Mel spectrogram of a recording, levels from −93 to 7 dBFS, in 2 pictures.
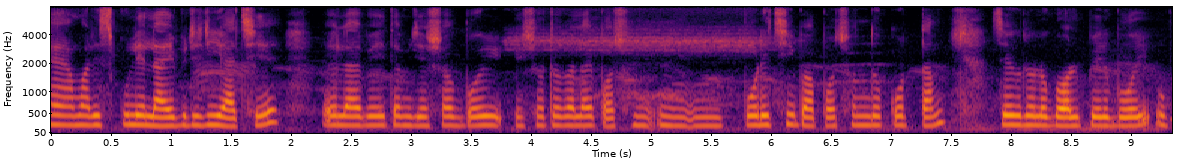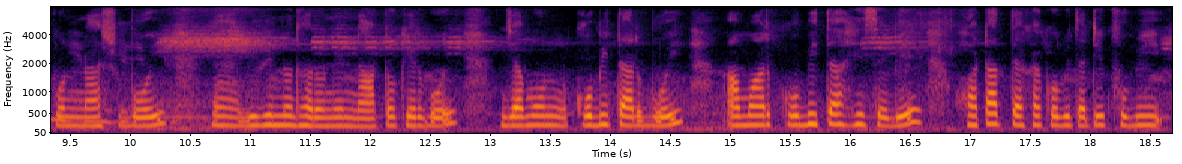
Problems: none marked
